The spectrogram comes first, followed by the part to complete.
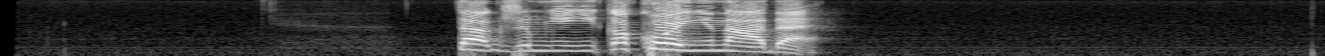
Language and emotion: Russian, angry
